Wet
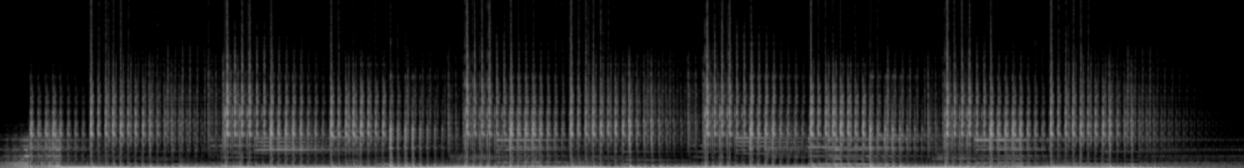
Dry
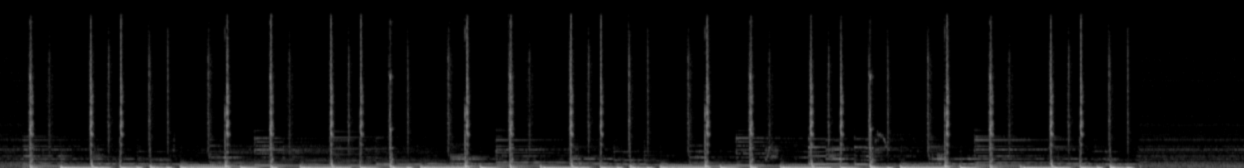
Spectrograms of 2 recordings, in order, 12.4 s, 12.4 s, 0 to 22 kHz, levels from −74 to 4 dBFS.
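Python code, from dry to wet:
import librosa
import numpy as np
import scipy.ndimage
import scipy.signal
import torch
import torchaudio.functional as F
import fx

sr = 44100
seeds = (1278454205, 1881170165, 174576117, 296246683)

p1 = fx.env_lowpass(x, sr, base_hz=1200.0, full_db=-18.0)
p2 = fx.graphic_eq(p1, sr, hz=(125, 250, 500, 1000, 2000, 4000, 8000), db=(-5, -9, -8, -8, -6, 7, 3))
p3 = fx.over_compress(p2, sr, threshold_db=-28.0, ratio=-1.0)
p4 = p2 + F.gain(torch.from_numpy(p3), -2.0).numpy()
p5 = fx.low_shelf(p4, sr, hz=61.0, db=-4.5)
p6 = p5 + 0.55 * np.pad(p5, (int(3.7 * sr / 1000.0), 0))[:len(p5)]
p7 = p6 + fx.echo_heads(p6, sr, ms=74, heads='all three', feedback_pct=57, wet_db=-6.5, dry=0)
p8 = np.clip(p7, -10.0 ** (-12.5 / 20.0), 10.0 ** (-12.5 / 20.0))
y = fx.pre_swell(p8, sr, db_per_s=49.0)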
